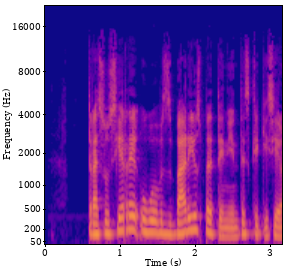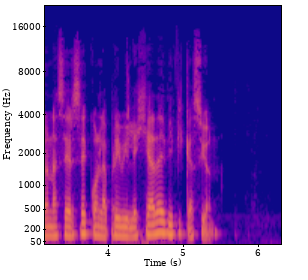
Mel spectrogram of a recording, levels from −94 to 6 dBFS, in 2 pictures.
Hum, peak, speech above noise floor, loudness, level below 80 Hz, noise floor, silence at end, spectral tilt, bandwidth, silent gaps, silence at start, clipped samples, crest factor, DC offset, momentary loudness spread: none; -8 dBFS; 44 dB; -28 LUFS; -62 dBFS; -72 dBFS; 0.85 s; -5.5 dB/octave; 14.5 kHz; none; 0.55 s; under 0.1%; 20 dB; under 0.1%; 8 LU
